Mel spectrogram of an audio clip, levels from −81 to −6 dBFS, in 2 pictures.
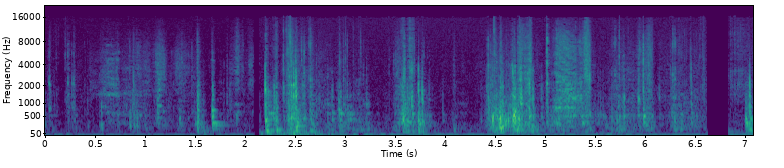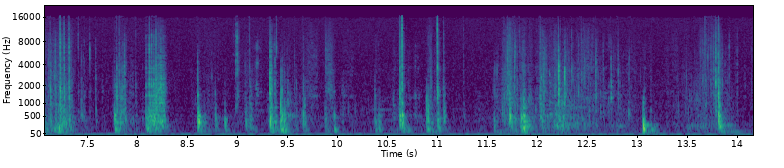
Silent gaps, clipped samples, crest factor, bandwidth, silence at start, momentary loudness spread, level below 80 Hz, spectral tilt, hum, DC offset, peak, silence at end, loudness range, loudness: none; under 0.1%; 30 dB; 17 kHz; 0 s; 16 LU; -60 dBFS; -3 dB/octave; none; 0.2%; -8 dBFS; 0 s; 3 LU; -36 LUFS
